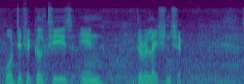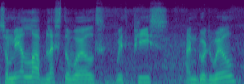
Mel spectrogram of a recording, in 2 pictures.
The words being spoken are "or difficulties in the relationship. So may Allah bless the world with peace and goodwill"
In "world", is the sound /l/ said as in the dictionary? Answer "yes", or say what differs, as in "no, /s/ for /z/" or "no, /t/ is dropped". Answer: yes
